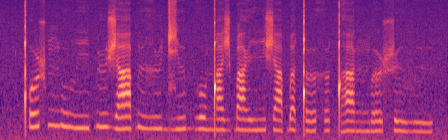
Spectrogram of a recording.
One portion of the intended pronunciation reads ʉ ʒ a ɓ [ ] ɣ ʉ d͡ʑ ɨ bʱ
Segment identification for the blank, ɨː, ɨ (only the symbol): ɨ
